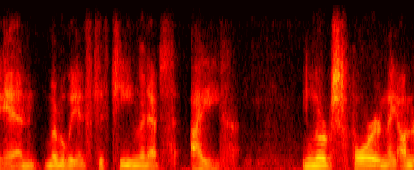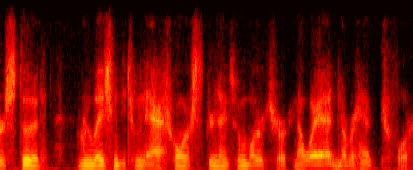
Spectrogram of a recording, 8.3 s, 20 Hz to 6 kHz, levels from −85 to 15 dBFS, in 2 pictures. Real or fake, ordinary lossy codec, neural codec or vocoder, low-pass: fake; Opus, 16 kbps; codec, 16 kHz in and 24 kHz out, 0.6 kbps, FocalCodec, streaming, 4096 codes; 5.4 kHz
